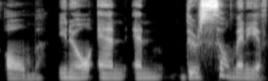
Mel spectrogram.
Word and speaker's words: Om: a video that says Om, and there's so many of them. Which is OM, by the way. OM, that's right. Yes. and it's actually pronounced Aum.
